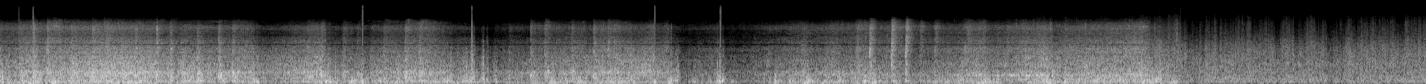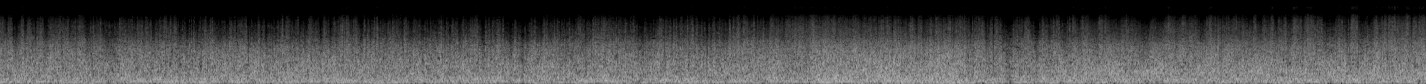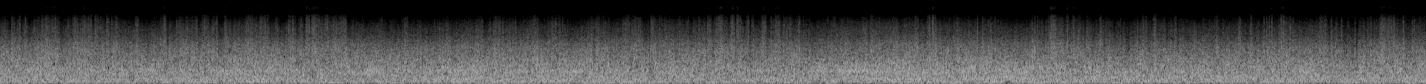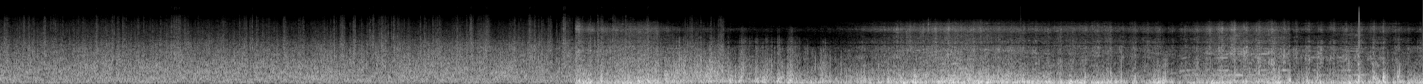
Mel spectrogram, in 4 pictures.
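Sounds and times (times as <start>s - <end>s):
rushing air: 0.0s - 57.0s
train wheel and rail rumble: 0.0s - 57.0s
deep rumble: 33.0s - 57.0s.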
